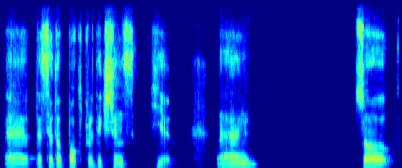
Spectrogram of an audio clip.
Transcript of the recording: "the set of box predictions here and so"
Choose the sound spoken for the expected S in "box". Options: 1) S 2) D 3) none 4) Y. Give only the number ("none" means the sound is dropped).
1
